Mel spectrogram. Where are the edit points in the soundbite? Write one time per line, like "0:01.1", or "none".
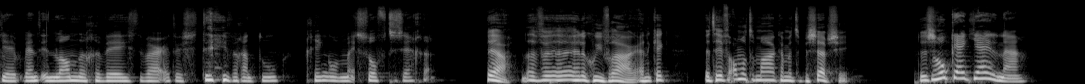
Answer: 0:03.5

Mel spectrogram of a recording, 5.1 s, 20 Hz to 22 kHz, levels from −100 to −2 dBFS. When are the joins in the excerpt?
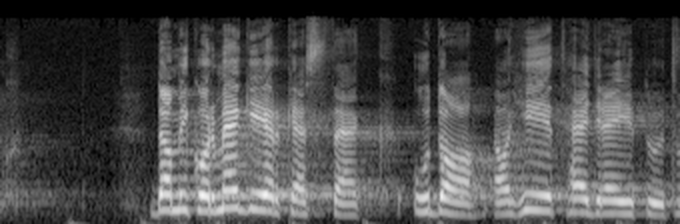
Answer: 0:03.7

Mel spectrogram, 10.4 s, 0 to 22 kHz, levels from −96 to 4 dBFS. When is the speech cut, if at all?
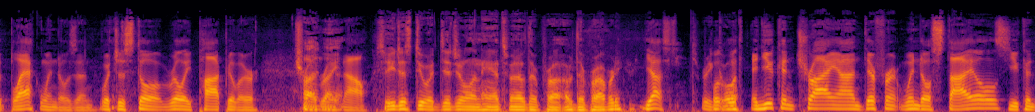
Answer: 0:03.2
0:07.4

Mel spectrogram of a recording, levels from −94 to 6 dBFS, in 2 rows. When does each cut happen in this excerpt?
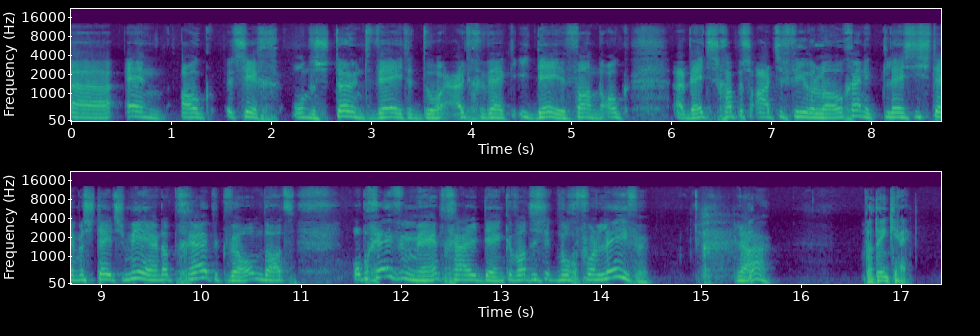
0:15.3

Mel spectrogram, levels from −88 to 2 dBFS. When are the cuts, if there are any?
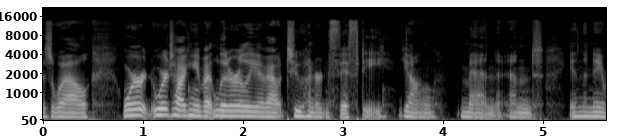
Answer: none

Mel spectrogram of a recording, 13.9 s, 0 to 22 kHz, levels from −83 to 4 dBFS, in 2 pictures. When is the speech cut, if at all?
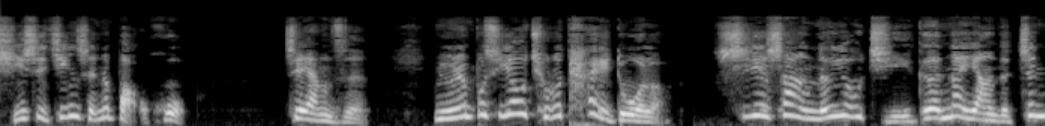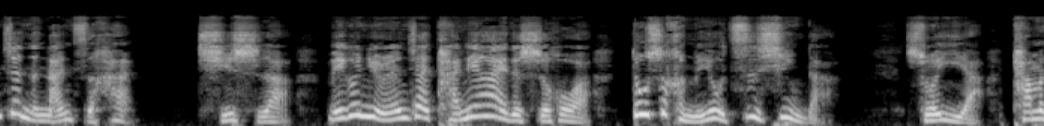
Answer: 0:08.1

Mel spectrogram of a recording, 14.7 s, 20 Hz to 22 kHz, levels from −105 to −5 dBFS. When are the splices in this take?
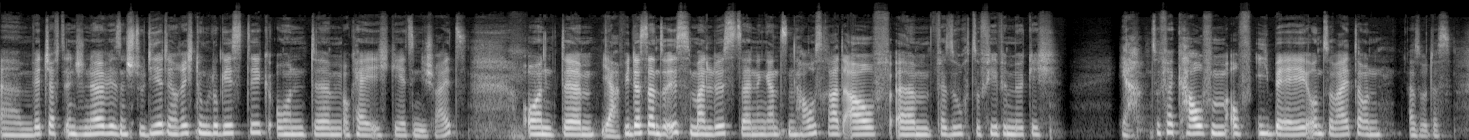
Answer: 0:03.4

